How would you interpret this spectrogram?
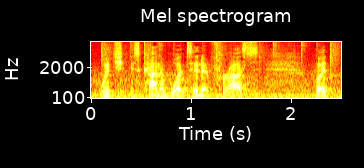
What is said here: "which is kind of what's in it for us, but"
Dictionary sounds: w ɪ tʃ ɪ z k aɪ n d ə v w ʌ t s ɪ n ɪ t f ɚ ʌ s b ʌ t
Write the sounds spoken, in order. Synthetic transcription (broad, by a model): w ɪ tʃ ɪ z k aɪ n d ə v w ʌ t s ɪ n ɪ t f ɚ ʌ s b ʌ t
